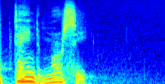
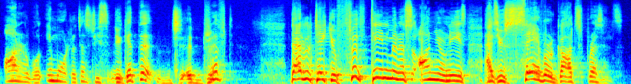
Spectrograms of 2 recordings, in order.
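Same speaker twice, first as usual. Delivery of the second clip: normal talking voice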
